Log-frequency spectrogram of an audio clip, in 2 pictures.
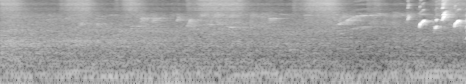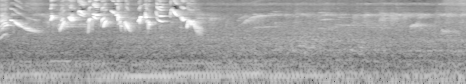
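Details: European goldfinch song: after quiet seconds, a two-and-a-half-second flurry of fast, sparkling high twitters and sweeps, then silence again.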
